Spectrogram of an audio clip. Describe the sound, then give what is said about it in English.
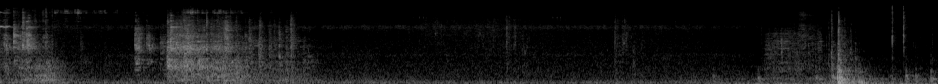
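A door in a video game slides shut with a grinding, mechanical rumble, then a quiet stretch before a solid thunk near the end. Nobody speaks. “Alright, door just closed on me.”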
